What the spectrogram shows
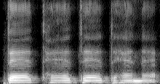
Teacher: त का उच्चारण करते हैं तो जीवा हमारे दांतों को स्पर्श करते हैं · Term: त वर्ग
